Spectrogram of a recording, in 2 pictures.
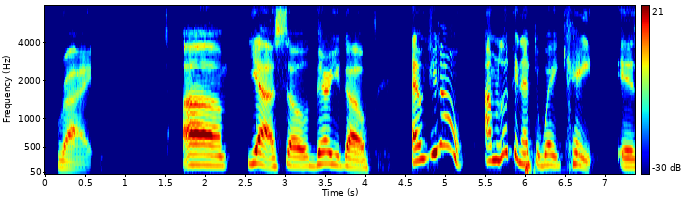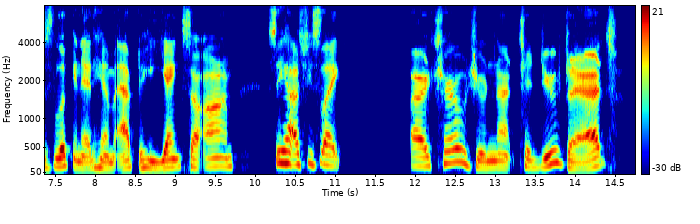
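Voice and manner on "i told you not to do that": put-on speech through clenched teeth, much slower. Describing a woman's look after he yanks her arm, mimicking talking through teeth. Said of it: "Like she's talking through her teeth".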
